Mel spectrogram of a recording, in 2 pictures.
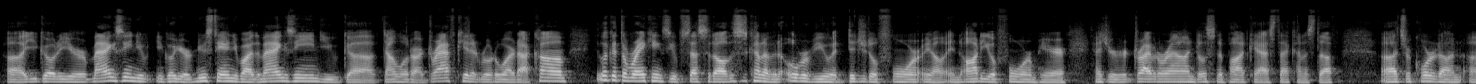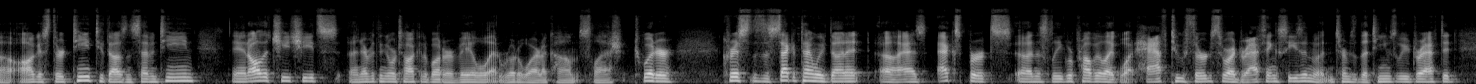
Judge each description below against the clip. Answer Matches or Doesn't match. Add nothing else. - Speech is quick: Matches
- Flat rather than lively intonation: Doesn't match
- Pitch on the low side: Matches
